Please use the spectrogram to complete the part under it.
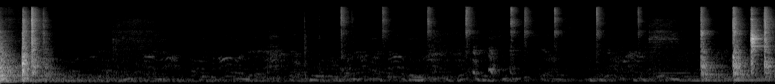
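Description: A toddler bangs on a toy drum kit with sticks.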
